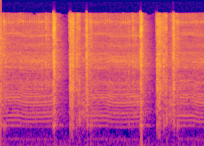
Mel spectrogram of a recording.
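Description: Animated end-card sound effects: a steady electronic tone with three sharp clicks partway through.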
